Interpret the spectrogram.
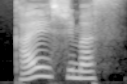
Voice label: female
